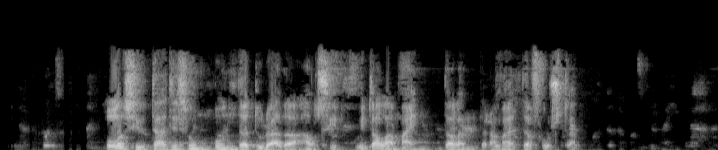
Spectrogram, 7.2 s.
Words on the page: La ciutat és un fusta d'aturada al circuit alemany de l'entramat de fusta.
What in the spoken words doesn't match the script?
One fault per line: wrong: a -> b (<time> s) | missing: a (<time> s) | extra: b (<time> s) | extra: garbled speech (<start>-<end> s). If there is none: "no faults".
wrong: fusta -> punt (2.1 s)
